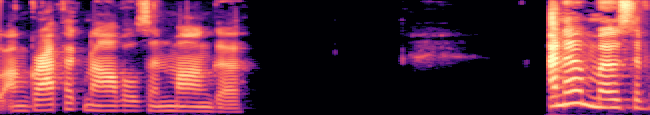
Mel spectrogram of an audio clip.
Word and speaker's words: manga: Many people read it and interpret it as manga, but the Japanese pronunciation is manga.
